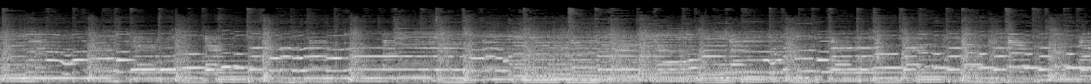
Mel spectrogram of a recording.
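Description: Live blues band: a harmonica played through a vocal microphone, with electric guitar, bass guitar and drum kit keeping an even beat behind it.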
